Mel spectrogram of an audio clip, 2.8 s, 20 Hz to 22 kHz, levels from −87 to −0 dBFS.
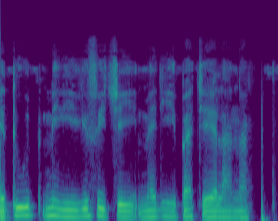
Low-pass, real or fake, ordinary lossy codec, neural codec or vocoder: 10.8 kHz; fake; MP3, 96 kbps; codec, 24 kHz, 0.9 kbps, WavTokenizer, medium speech release version 1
